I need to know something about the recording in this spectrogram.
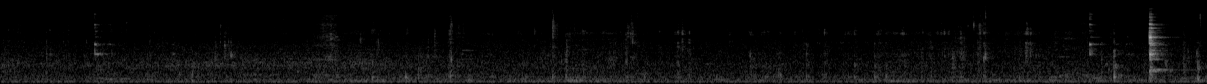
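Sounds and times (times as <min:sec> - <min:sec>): faint close-up chewing: 0:00.0 - 0:12.0.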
